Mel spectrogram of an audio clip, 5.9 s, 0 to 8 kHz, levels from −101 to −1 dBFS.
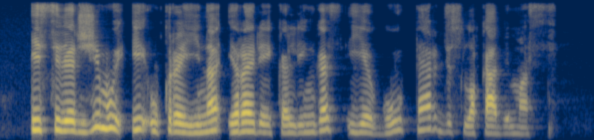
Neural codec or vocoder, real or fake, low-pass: none; real; 7.2 kHz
